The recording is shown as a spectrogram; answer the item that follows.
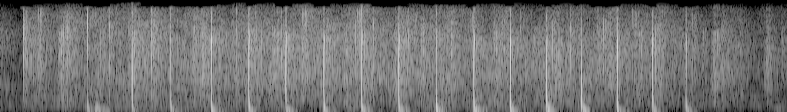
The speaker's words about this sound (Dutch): Mag ik vaststellen dat de Raad van harte instemt met de toelating van de nieuw benoemde raadsleden? En dat laten we gepaard gaan met een hartelijk applaus.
